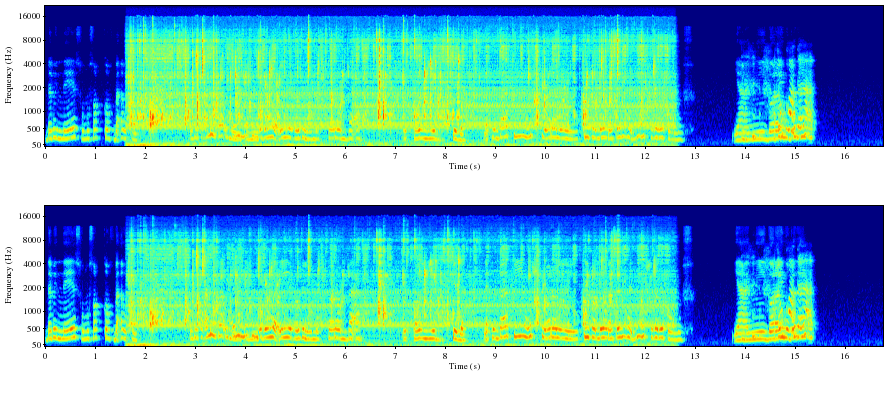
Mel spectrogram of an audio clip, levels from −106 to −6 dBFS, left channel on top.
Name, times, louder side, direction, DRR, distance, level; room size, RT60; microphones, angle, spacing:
voice 1, 0.0-1.9 2.9-6.4 7.1-8.5 8.8-12.8 13.8-15.2, right 5 dB, 55° right, 0.4 m, -37 dB
sound 1, 1.6-12.6, left 5 dB, 45° left, 1.1 m, -36 dB
voice 2, 3.7-4.3 13.9-15.3, left 1 dB, 10° right, 1.0 m, -39 dB
6.5 x 2.7 x 2.9 m
head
